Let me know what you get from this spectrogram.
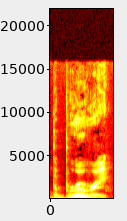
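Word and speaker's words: Bruery: There's a microbrew, I don't know, 10, 15 minutes away from me called The Brewery over in Placentia, California. Not spelled like B-R-E-W. It's B-R-U-E-R-Y, The Brewery.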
